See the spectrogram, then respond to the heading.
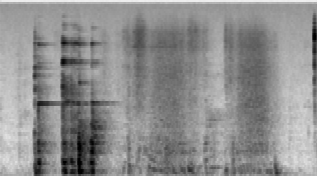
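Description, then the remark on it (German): Glass jars, brought over in two crates by a neighbour to be refilled with honey by a beekeeper, clink and rattle against each other in a crate, a cluster of bright chiming knocks, then quieter shuffling clatter as the jars settle. “Da freut sich der Imker mal, wenn er Gläser bekommt, dann kann er die abfüllen, die Leute kriegen ihre Gläser wieder mit dem neuen Honig.”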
